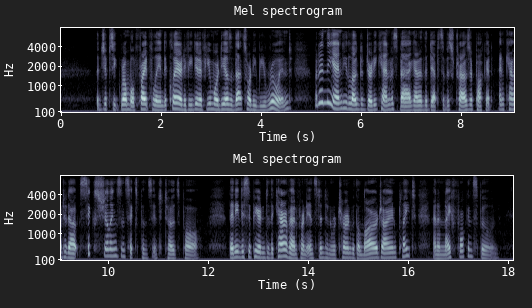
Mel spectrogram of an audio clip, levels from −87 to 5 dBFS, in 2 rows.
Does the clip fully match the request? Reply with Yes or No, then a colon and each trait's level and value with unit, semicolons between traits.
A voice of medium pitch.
Yes: medium, 175 Hz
